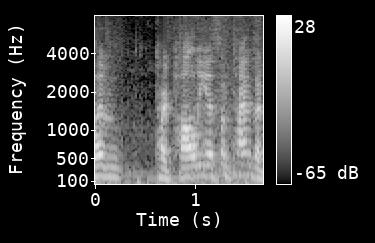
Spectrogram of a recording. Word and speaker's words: Tartaglia: um also crosstalk why do you call him tartalia sometimes or tartaglia others uh i know it's supposed to be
